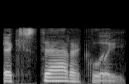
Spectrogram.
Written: ecstatically

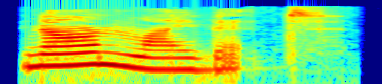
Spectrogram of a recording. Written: non libet

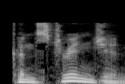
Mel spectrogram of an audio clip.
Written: constringent

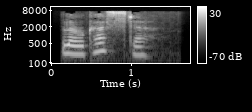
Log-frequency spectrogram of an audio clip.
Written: locusta

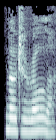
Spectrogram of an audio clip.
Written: motorola

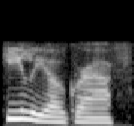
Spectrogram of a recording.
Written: heliograph

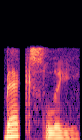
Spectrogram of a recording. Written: Bexley

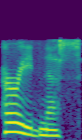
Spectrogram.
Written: hurriedness

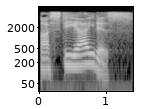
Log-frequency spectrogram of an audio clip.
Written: osteitis

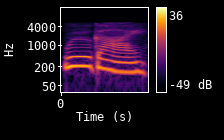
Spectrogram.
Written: rugae

